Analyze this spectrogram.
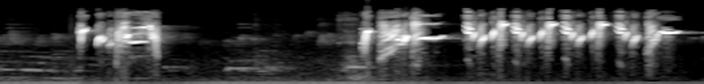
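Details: Syrian goldfinch performing the 'king's language' song without mistakes: a brief twittered phrase, a pause, then a longer run of rapid, metallic, liquid notes repeated in quick succession, with a faint low hum early on.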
